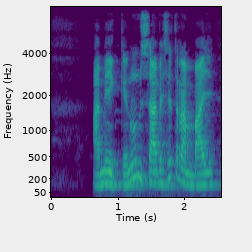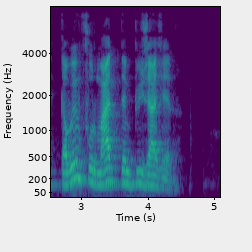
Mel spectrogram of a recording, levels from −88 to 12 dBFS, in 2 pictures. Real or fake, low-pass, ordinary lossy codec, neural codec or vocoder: real; 7.2 kHz; Opus, 64 kbps; none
